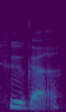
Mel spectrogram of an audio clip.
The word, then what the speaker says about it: hygge: but it's pronounced like hygge. – Yeah, it's H-Y-G-G-E.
